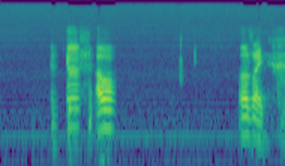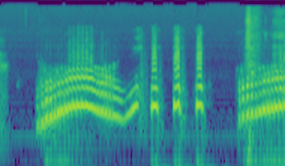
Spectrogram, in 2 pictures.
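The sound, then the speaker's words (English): A person imitates bird calls with their voice: short chirpy bursts, then a long warbling, swooping whistle-like call and quick staccato yelps, loud with brief pauses between. “Yeah, I was just making stupid bird calls, and it was an example of the bird call that you'd do.”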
